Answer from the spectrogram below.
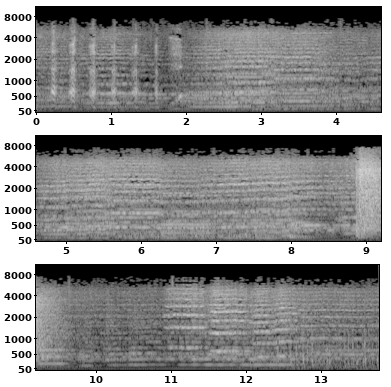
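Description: sound effect, gunshot

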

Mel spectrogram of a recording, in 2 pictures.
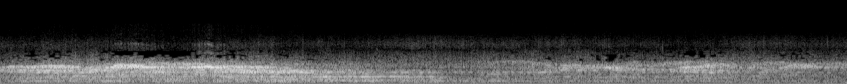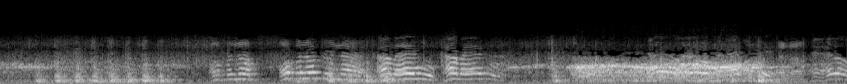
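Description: nature, howling blizzard wind

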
